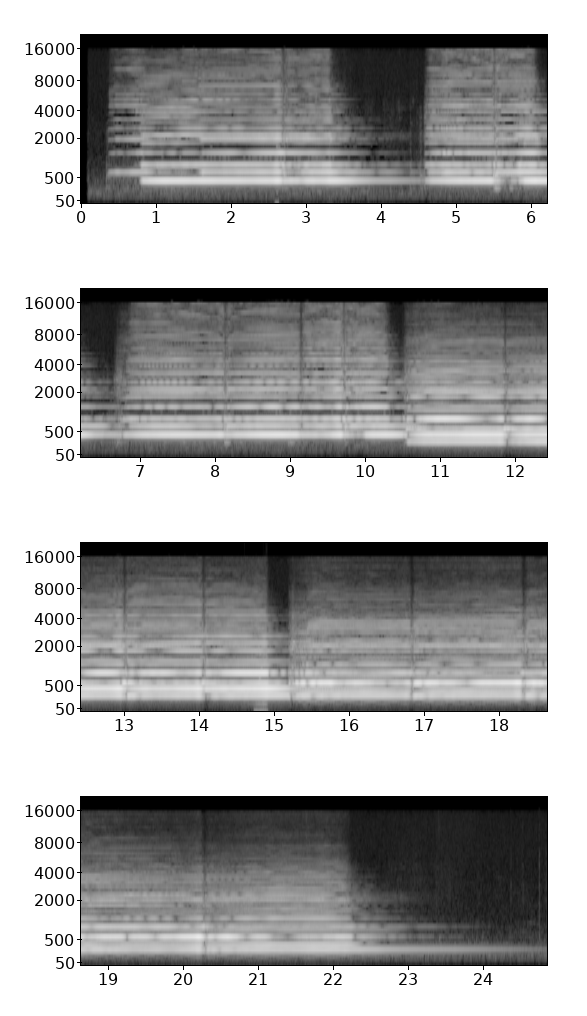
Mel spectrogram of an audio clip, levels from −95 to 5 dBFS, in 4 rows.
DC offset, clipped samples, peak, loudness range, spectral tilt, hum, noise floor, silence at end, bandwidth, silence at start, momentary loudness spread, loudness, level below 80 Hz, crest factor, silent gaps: under 0.1%; under 0.1%; 0 dBFS; 6 LU; -2 dB/octave; none; -52 dBFS; 1.65 s; 16 kHz; 0.4 s; 9 LU; -13 LUFS; -82 dBFS; 14 dB; none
